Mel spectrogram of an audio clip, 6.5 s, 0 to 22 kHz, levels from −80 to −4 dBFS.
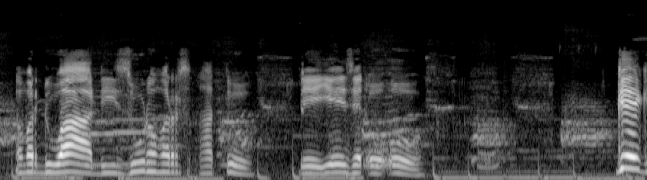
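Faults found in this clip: Short chirp-like burst at 3.00–3.03 s, peaking near -15 dBFS. Corrupt frame decoded: damaged bits in about two consecutive codec frames misplaced energy across frequencies.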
